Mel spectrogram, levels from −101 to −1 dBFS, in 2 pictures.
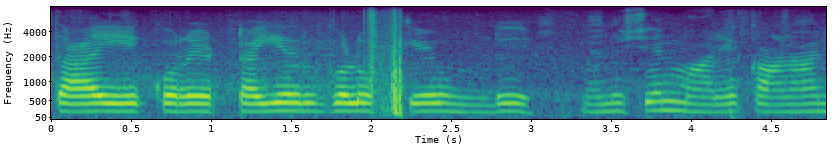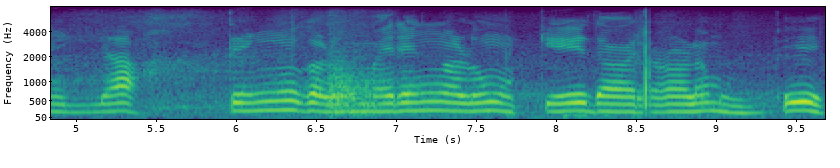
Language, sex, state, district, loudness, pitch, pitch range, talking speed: Malayalam, male, Kerala, Kasaragod, -18 LUFS, 210 Hz, 200-220 Hz, 60 wpm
